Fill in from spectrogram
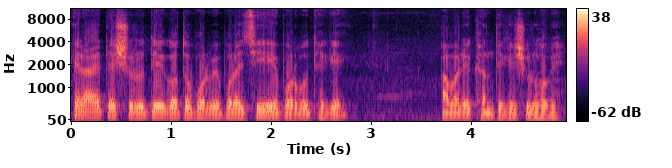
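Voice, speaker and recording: A man's voice: medium pitch, flat delivery, a little fast, gravelly, a little mellow. A Bangladeshi man with a Bengali accent teaching Quran reading, spelling out syllables one by one and then chanting them together. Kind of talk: letter-by-letter Quran spelling lesson.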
